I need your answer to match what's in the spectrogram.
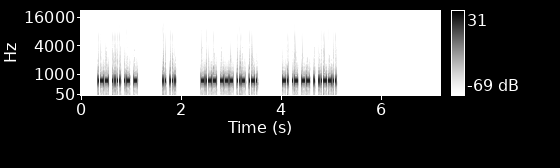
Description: Morse code, heard as a keyed tone, about 52 wpm, 700 Hz. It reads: WHAT IS YOUR NAME?
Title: 3x Word-Spacing - Sentences from Top 200 Words - 50wpm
